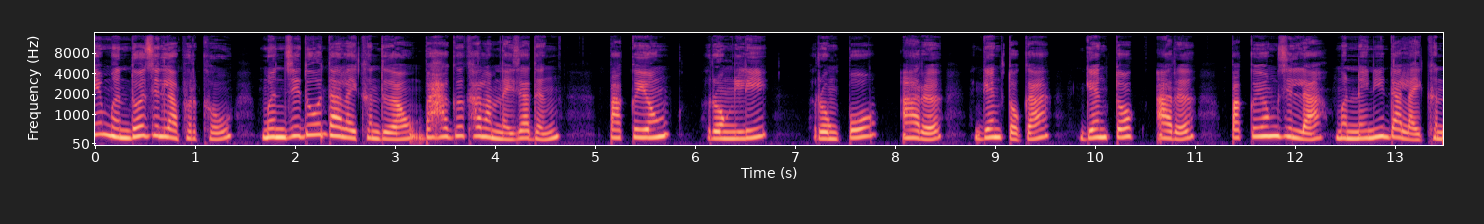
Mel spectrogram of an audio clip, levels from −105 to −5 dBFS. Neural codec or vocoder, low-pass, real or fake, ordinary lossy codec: none; 14.4 kHz; real; none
